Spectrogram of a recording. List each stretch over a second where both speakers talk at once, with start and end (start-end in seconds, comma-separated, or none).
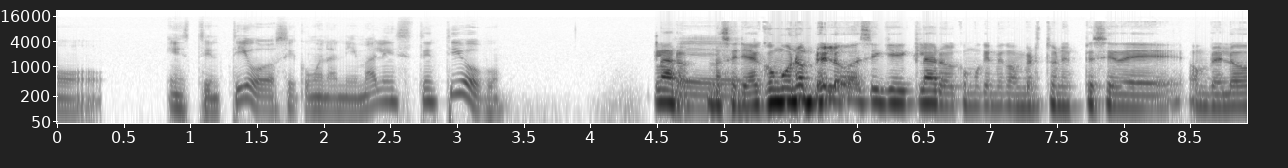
none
